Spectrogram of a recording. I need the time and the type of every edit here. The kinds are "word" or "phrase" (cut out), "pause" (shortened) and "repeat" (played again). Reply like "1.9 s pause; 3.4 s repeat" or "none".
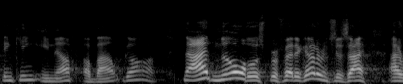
1.7 s pause; 2.1 s word; 2.4 s word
